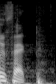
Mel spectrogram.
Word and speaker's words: effect: अफेक्ट में अ का pronunciation आ रहा है और इफेक्ट में ई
